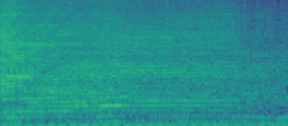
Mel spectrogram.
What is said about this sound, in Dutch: Veel scootertjes, hè? Scootertjes zijn leuk.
